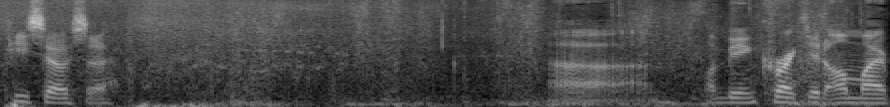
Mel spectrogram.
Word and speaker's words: PSosa: in the defense from po Sosa and it's P Sosa so I like pies that puss is not good enough P sews all right P Sosa I'm being corrected on my pronunciation which is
